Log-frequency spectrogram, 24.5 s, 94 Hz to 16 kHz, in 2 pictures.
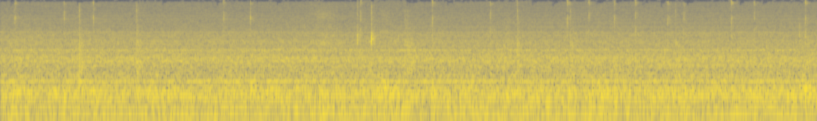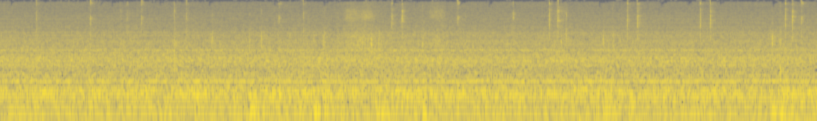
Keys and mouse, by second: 16.1 Tab, 17.1 a, 24.0 e.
